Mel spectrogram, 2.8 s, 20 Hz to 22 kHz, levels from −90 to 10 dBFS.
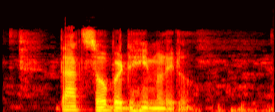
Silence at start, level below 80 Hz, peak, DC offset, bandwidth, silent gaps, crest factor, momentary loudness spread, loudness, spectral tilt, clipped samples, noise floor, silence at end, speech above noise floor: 0.2 s; -46 dBFS; 0 dBFS; under 0.1%; 8.4 kHz; none; 20 dB; 20 LU; -18 LUFS; -4 dB/octave; under 0.1%; -40 dBFS; 0 s; 21 dB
